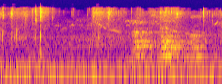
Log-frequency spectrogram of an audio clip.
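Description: A single short, harsh animal call about one and a half seconds in, over a steady low rumble, with faint thin chirps of small birds.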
